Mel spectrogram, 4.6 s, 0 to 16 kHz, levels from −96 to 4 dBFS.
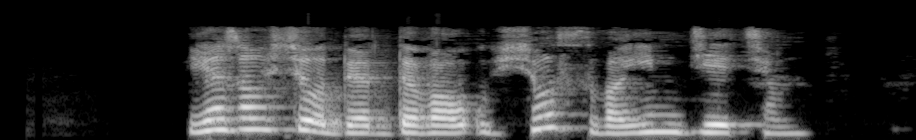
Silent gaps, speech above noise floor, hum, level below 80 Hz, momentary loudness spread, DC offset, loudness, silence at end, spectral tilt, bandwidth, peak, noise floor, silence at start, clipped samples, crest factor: none; over 76 dB; none; -64 dBFS; 12 LU; under 0.1%; -14 LUFS; 0.55 s; -5.5 dB/octave; 7.8 kHz; 0 dBFS; under -90 dBFS; 0.95 s; under 0.1%; 16 dB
